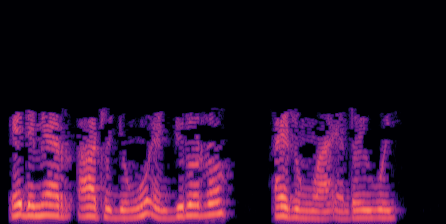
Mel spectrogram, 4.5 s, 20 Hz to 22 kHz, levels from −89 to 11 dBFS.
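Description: Throughout, the speech stops at 3 kHz and sounds grainy and hissy, likely Vorbis compression at a low bitrate. A plain low-pass would stay clean.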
